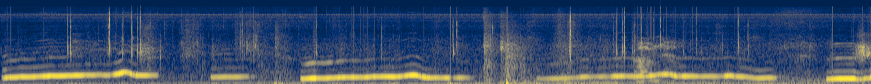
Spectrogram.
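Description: A girl humming long held notes in four phrases with short breaks between, each rising slowly with a little lift at its end. A knock sounds about halfway through.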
